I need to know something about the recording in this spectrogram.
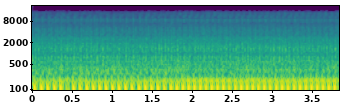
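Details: GY6 scooter engine, idle set near 1000–1500 rpm with mixture screw about one turn out: steady even low chuffing at fast idle with regular beat, no knocks or rattles; idling normally.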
